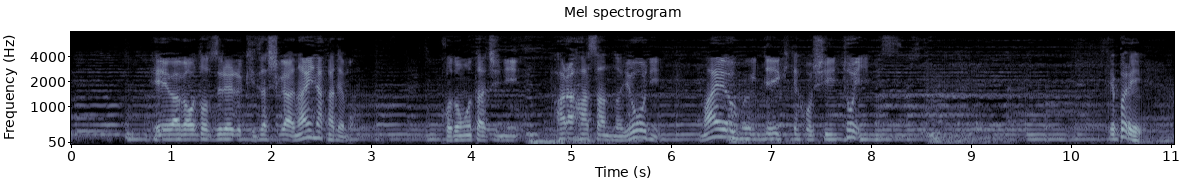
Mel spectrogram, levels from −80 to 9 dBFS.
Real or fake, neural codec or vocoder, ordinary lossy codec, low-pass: fake; vocoder, 22.05 kHz, 80 mel bands, Vocos; none; 7.2 kHz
